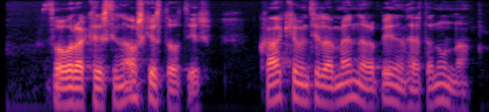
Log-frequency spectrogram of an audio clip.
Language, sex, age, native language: Icelandic, male, 50-59, Icelandic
